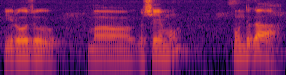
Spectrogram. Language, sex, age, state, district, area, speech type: Telugu, male, 45-60, Andhra Pradesh, Bapatla, urban, spontaneous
